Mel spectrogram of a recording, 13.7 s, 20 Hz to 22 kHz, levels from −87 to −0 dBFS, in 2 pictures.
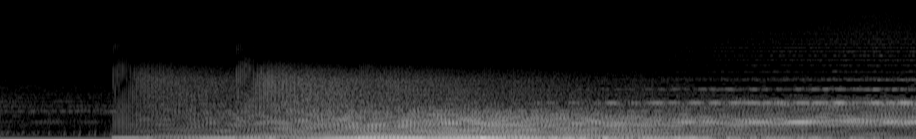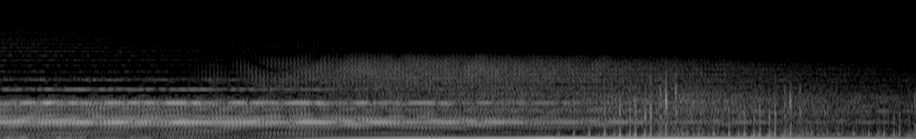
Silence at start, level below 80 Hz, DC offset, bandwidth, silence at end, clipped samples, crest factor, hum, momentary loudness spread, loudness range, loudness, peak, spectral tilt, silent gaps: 0 s; -40 dBFS; under 0.1%; 8.4 kHz; 0 s; under 0.1%; 18 dB; none; 14 LU; 6 LU; -40 LUFS; -20 dBFS; -8 dB/octave; none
